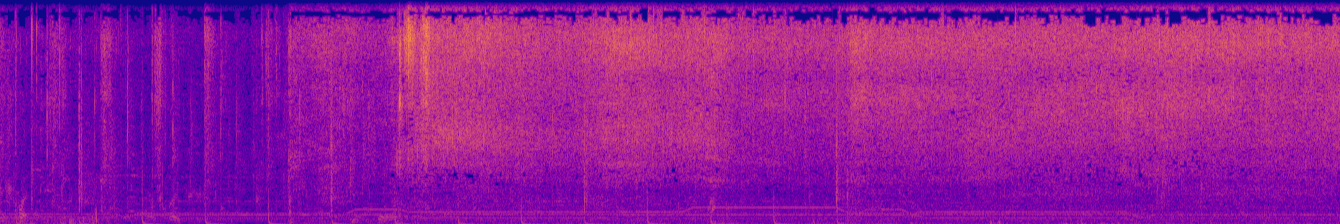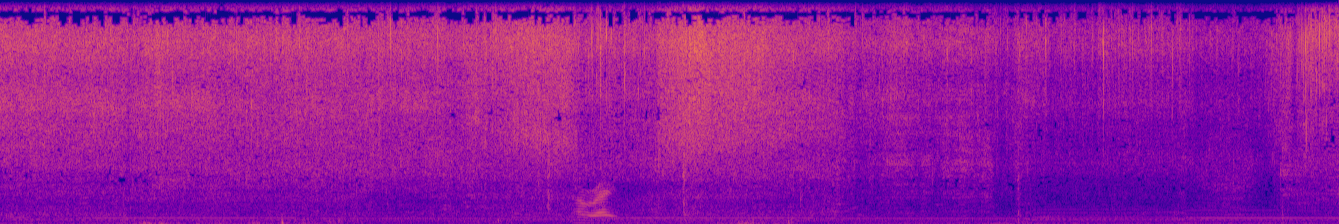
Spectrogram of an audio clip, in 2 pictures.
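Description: Shallow water washes and splashes over a wooden deck.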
